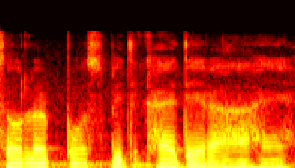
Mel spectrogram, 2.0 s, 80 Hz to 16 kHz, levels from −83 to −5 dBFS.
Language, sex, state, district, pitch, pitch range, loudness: Hindi, male, Arunachal Pradesh, Papum Pare, 95 Hz, 90-105 Hz, -17 LUFS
